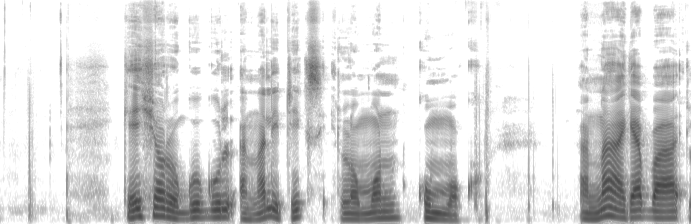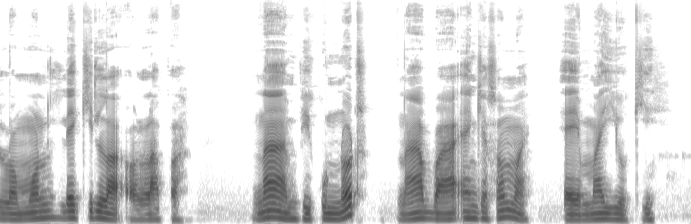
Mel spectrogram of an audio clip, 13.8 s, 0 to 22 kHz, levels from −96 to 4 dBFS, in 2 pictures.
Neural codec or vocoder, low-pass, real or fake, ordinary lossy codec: none; none; real; none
